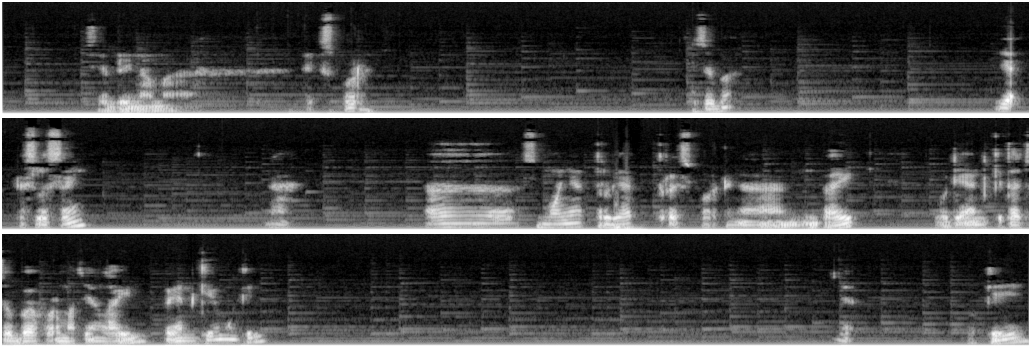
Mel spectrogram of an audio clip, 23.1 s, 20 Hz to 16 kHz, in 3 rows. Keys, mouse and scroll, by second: 0.5-2.8 typing, 4.8 click, 7.7 click, 8.7 click, 9.2-9.5 scroll down 2, 9.8 scroll up 2, 10.7 click, 11.1 click, 11.5 click, 11.9 click, 12.3 click, 12.6 click, 13.0 click, 13.4 click, 14.6 click, 16.3 click, 18.6 click, 21.9 scroll down 1.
